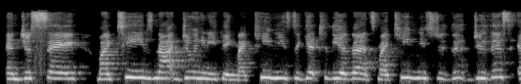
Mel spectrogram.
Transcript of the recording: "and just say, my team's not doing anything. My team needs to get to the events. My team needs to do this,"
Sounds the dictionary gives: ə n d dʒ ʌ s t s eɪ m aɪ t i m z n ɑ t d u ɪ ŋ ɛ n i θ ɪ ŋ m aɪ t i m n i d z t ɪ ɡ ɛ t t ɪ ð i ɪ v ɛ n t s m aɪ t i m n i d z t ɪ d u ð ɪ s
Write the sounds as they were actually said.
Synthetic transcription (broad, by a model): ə n dʒ ʌ s t s eɪ m aɪ t i m z n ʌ t d u ɪ ŋ ɛ n i θ ɪ ŋ m aɪ t i m n i d z t ɪ ɡ ɛ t t ɪ ð i ɪ v ɛ n t s m aɪ t i m n i d z t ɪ d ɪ ð ɪ s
